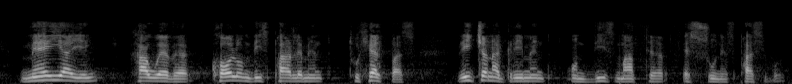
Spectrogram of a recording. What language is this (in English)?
English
